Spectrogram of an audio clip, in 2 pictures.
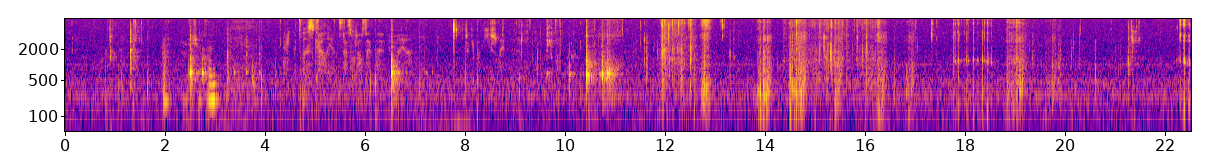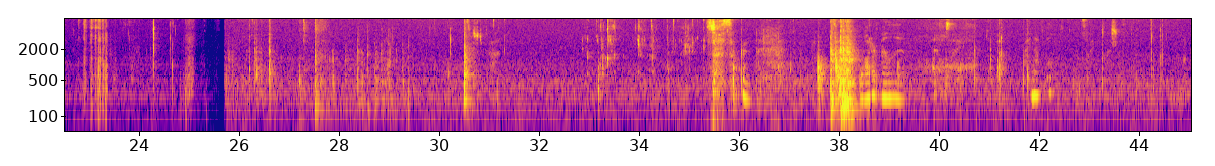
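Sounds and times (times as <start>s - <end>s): crunchy snack being chewed: 11.5s - 20.4s, 21.2s - 21.6s, 22.2s - 25.2s.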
